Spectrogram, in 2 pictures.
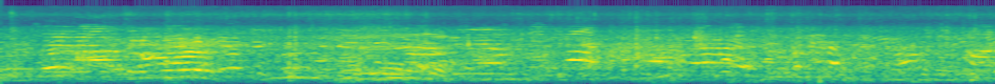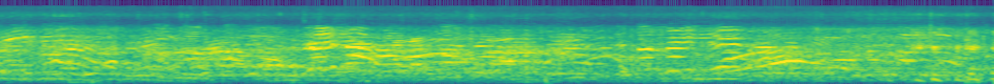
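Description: Water splashes as swimmers thrash about.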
